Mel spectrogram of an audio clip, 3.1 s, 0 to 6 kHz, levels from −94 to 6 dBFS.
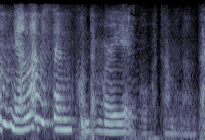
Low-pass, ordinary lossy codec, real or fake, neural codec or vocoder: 5.4 kHz; none; fake; codec, 16 kHz in and 24 kHz out, 0.4 kbps, LongCat-Audio-Codec, two codebook decoder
